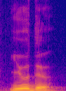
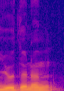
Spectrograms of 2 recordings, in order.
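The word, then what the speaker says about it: יוד: 이 히브리어 유드는 인쇄체하고 필기체가 똑같이 이렇게 살짝 점만 찍어 놓으면 돼요. 유드. 그래서 영어로 하면 Y 발음. Y 발음이 나는 것이 요 단어예요.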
